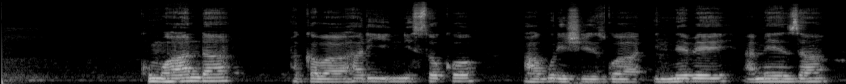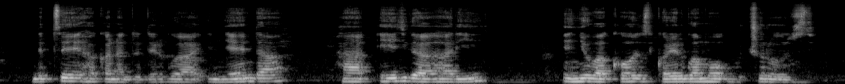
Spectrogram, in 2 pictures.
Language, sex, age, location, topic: Kinyarwanda, male, 18-24, Nyagatare, finance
